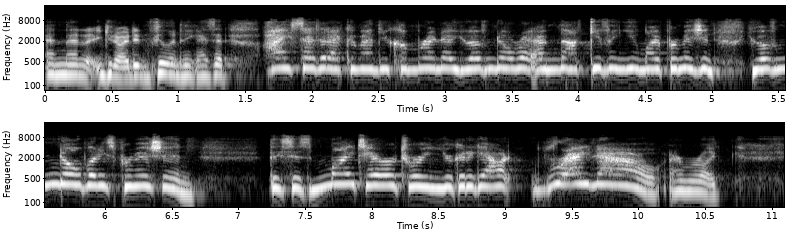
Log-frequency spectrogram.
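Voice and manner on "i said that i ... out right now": put-on shrill, fierce, very high commanding scream. Retelling commanding something to get out of the body: imitating own past screaming. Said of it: "screaming at it".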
